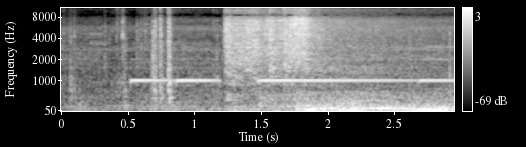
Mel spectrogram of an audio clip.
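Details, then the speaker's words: 2004 Dodge Dakota after its broken exhaust manifold pipe was stick-welded and left to cool about an hour: catches after a brief crank and settles into a steady, even idle with no rattle, ticking or shaking; normal idle. "look at that. Nice and quiet again. No more shakes and no more noise."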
